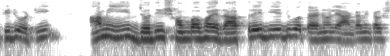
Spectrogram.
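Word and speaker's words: راء: র, র। এ অক্ষরটা একটু মোটা আওয়াজে হবে, জিহ্বার আগা দুই দাঁতের আগার সঙ্গে লাগিয়ে উচ্চারণ হবে।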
